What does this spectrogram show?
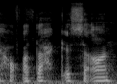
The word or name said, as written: xoq'it-dahk'is'aan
